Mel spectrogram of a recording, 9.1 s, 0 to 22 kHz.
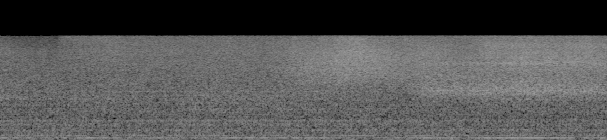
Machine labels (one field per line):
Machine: fan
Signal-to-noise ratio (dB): 0 dB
